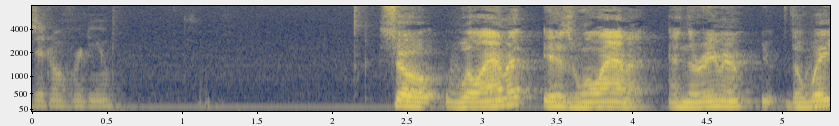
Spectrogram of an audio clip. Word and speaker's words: Willamette: So, Willamette. I'll talk about this because people will frequently mispronounce it, and they'll say Willamette.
